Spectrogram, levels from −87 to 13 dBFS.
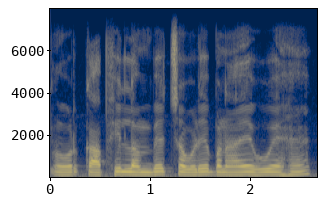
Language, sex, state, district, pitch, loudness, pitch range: Hindi, male, Jharkhand, Deoghar, 135 Hz, -14 LUFS, 135-140 Hz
